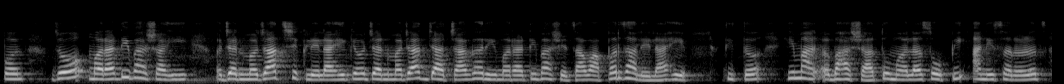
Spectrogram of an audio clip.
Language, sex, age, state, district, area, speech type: Marathi, female, 30-45, Maharashtra, Kolhapur, rural, spontaneous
